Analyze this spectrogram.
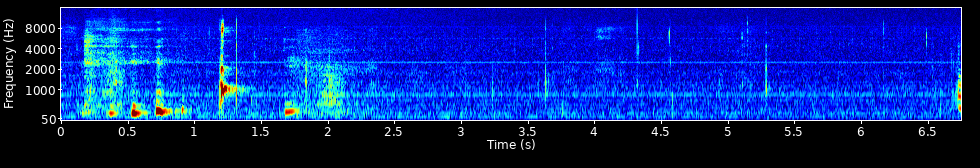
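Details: A 2-week-old baby girl, awake, with small, quiet, squeaky "mousey" catches and soft baby sounds early on, then mostly quiet with faint clicks; infant hiccups.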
